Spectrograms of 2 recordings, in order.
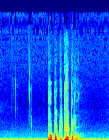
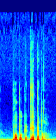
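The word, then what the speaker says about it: Popocatépetl: everybody say it aloud you can say it poal it's got the accent mark right there on the accented syllable poal so an interesting explosion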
